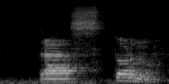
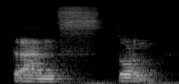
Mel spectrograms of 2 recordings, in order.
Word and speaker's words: trastorno: con una s aunque tras torno como como sí dijéramos también traste ok trastorno no lo vamos a pronunciar con una n como transporte trans torno si es un error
